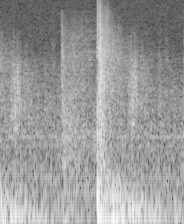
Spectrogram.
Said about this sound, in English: Was that our main gun? No, those were not our main guns.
